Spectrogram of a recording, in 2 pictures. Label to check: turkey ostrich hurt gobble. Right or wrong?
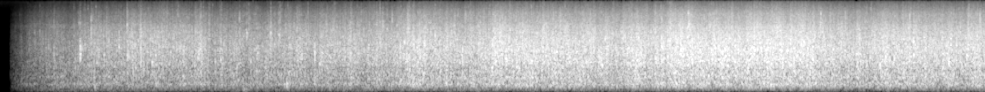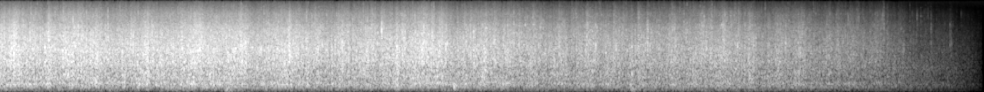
Wrong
